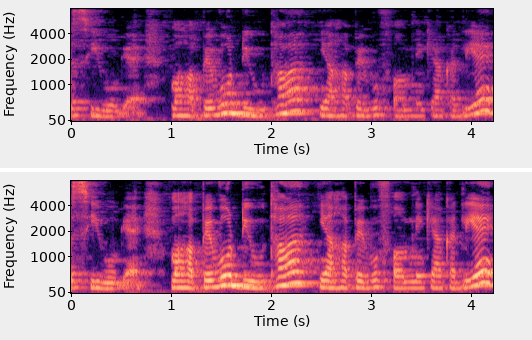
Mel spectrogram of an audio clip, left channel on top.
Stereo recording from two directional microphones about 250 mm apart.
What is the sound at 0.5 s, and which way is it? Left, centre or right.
Speech, right.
